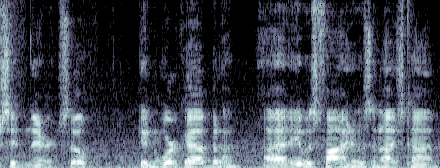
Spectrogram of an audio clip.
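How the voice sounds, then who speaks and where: A man's bright, sharp voice with lively intonation and an American accent, set against audible room echo. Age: 60s. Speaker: travel vlogger. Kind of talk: casual monologue.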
